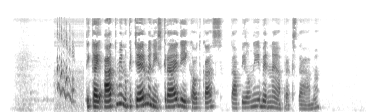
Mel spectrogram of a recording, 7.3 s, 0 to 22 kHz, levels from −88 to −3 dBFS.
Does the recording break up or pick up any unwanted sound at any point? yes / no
yes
